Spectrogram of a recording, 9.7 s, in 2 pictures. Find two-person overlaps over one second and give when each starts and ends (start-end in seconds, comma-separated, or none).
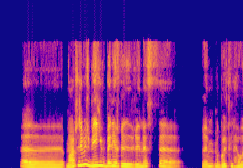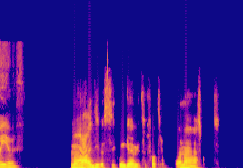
none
